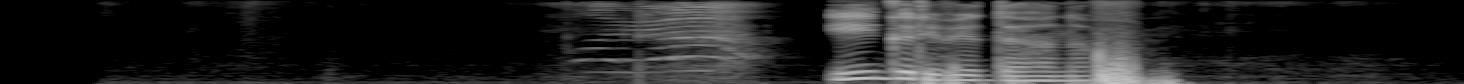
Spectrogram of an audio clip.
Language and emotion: Russian, neutral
